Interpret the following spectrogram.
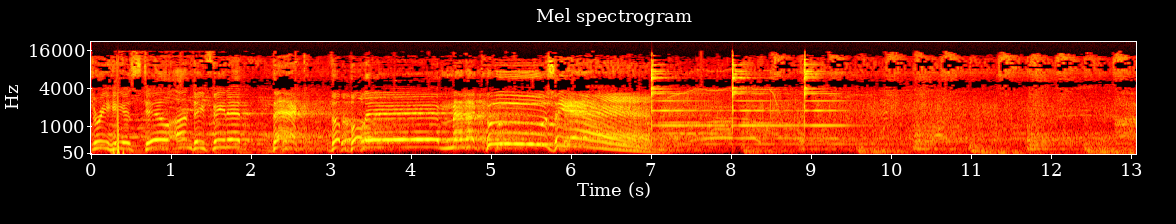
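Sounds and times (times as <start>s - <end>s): arena noise: 0.0s - 13.0s
bell strikes ringing: 7.0s - 10.1s.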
